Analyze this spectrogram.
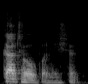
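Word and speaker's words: Katha Upanishad: all the others so the Kato panishad for listeners is spelled k-a-t-h-a right cut openership um so there you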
